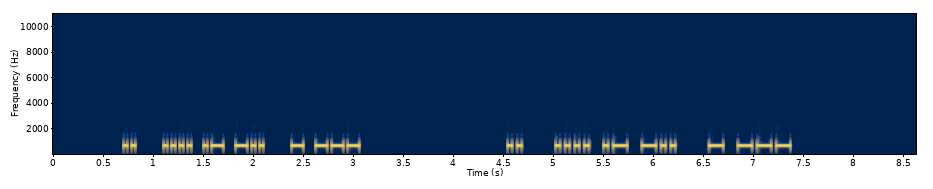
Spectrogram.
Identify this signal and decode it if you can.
Morse code, heard as a keyed tone, about 32 wpm, 700 Hz. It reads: I HAD TO I HAD TO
